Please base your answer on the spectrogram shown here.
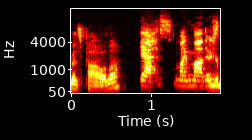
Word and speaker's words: Paola: It's like pow, like you're punching someone like pow and then hola.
